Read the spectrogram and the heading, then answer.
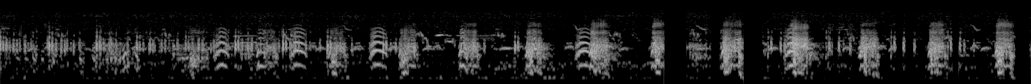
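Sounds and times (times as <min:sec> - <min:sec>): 
birds harsh chattering: 0:00.0 - 0:10.3.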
